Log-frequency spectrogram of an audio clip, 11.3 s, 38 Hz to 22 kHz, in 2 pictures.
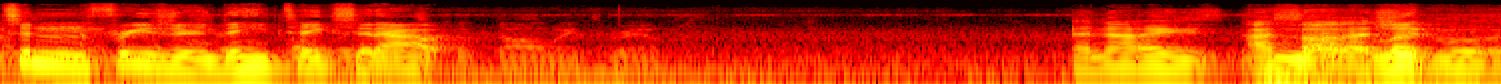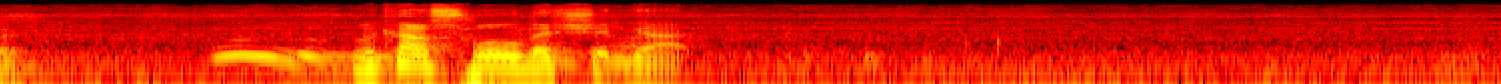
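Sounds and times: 
speech: 0.0 - 1.8, 4.0 - 5.8, 6.9 - 8.3
steam hissing from a cooking crab: 5.0 - 11.2.

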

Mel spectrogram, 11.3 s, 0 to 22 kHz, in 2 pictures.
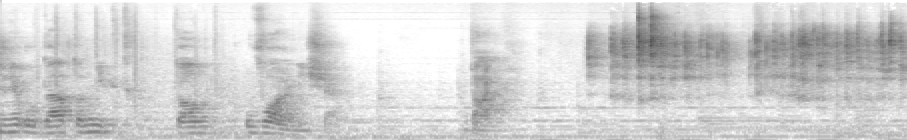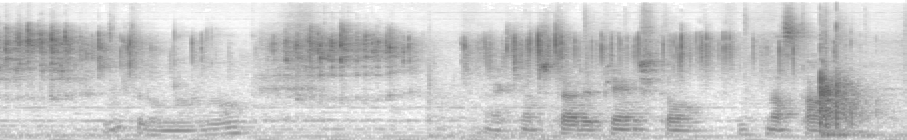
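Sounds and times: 
speech: 0.0 - 2.2, 2.9 - 3.3, 6.3 - 7.5, 8.7 - 11.2
dice rattling as a player rolls them during a game: 3.6 - 11.3.

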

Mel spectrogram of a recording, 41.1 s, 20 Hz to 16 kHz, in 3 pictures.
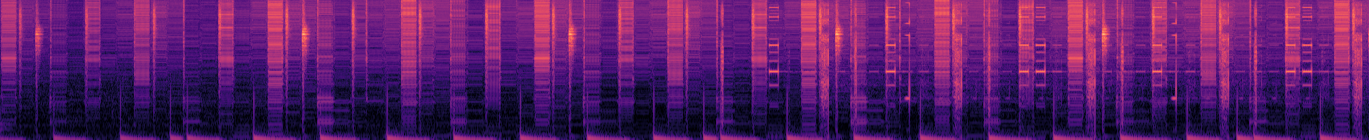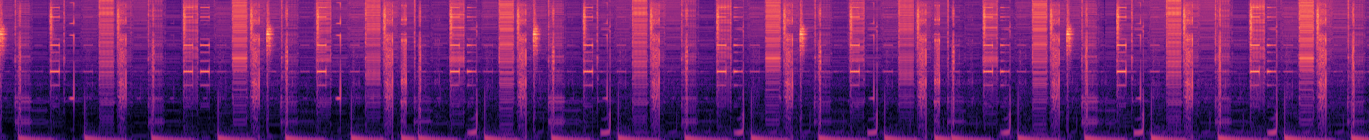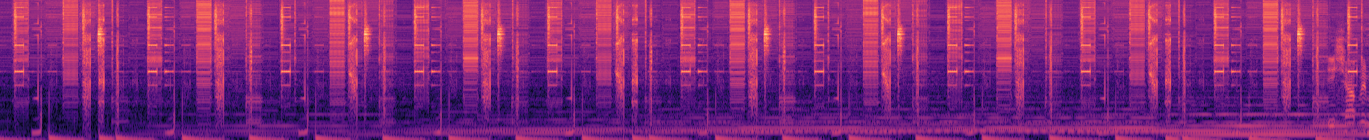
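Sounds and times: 
steady punchy drum beat in an electronic music track: 0.0 - 41.0
bright beeping synth tones: 28.9 - 41.0.

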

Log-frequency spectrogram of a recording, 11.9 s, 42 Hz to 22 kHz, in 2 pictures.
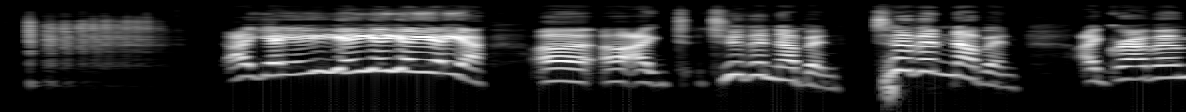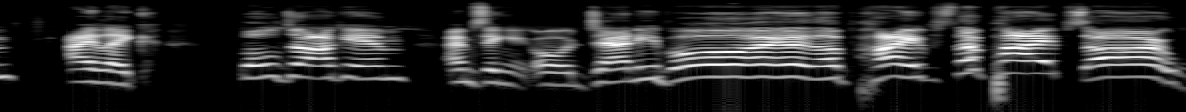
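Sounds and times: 
dice tumbling across a hard tabletop: 0.1 - 0.9
speech: 1.2 - 11.8.

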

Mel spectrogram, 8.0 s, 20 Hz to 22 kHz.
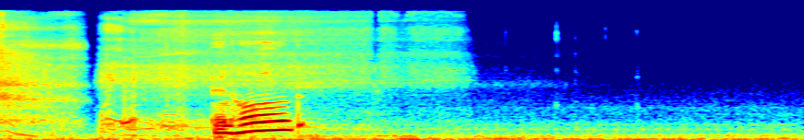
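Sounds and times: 
long deep breath drawn in through the nose: 0.0 - 2.2, 2.9 - 5.5
speech: 2.1 - 3.2.

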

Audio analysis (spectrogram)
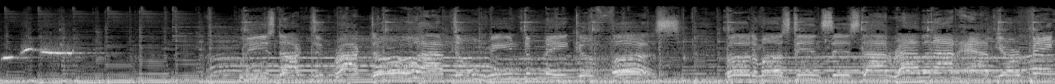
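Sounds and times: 
rising whistle sound effect: 0.0 - 1.0
low rumbling: 0.0 - 10.5
speech: 2.7 - 10.5.

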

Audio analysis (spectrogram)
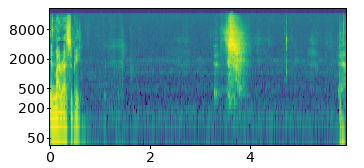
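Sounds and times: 
speech: 0.0 - 0.8
sneeze: 3.3 - 4.1.

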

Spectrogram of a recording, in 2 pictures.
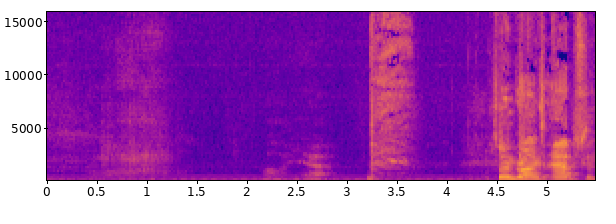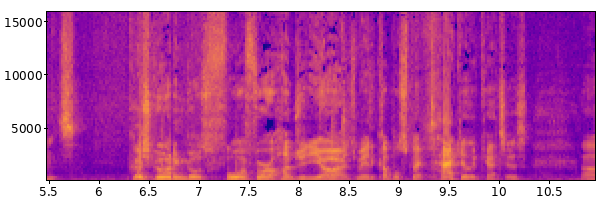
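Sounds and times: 
nose blowing: 0.0 - 1.6
steady low hum: 0.0 - 8.0
speech: 4.5 - 10.9.

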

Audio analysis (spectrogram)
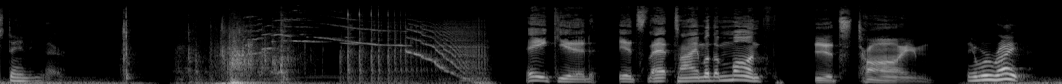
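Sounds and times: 
speech: 0.0 - 0.7, 5.3 - 10.4
apartment front door hinge squealing creak: 1.8 - 5.0.

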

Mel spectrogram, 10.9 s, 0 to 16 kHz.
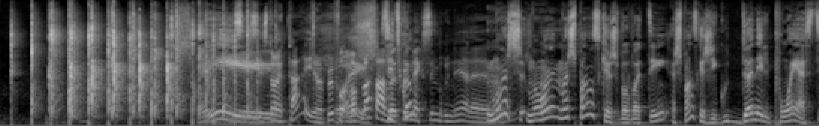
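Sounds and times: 
small studio audience clapping in unison: 0.0 - 3.8
speech: 2.7 - 10.9.

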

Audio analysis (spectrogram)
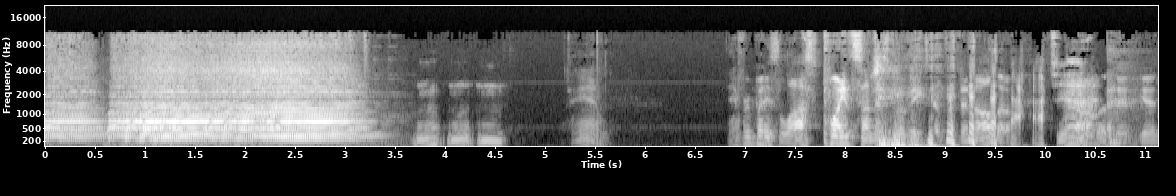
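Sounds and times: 
train horn blaring: 0.0 - 3.6
speech: 7.1 - 11.1
laughter: 8.2 - 11.1.

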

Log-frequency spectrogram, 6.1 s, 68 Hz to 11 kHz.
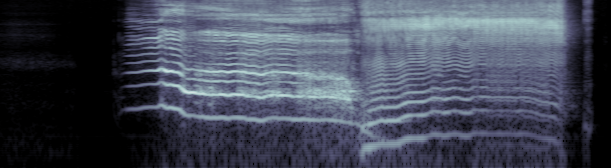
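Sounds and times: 
voice imitating a long dying fart: 2.4 - 6.0.

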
